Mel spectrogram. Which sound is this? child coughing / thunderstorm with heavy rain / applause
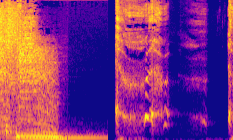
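child coughing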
